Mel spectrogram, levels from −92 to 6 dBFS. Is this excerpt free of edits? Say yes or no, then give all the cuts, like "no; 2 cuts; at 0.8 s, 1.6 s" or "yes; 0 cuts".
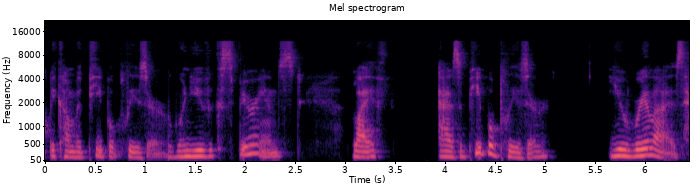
no; 1 cut; at 1.2 s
